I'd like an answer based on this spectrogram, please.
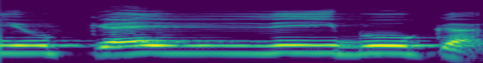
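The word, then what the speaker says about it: يُكَذِّبُكَ: ഫമാ യുകദ്ദിബുക ബഅദു ബിദ്ദീൻ. എങ്ങനെ? ഫമാ യുകദ്ദിബുക ബഅദു ബിദ്ദീൻ. ഇവിടെ ഈ ആയത്തിന്റെ ആദ്യ ഭാഗം ഫമാ യുകദ്ദിബുക എങ്ങനെ പറയേണ്ടത്? ഫമാ യുകദ്ദിബുക യുകദ്ദിബുക ലാണ് അല്ലേ. ഫമാ യുകദ്ദിബുക യുകദ്ദി സ പറയരുത്, വലിയ തെറ്റാണ്, മനസ്സിലായല്ലോ.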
